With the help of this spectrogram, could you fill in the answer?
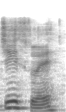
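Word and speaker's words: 几岁: 그래서 발음은 찌쇠. 그쵸? 제 발음이 당연히 안 좋겠지만 찌쇠 그렇게 하는 거네요.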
